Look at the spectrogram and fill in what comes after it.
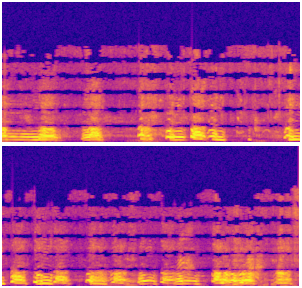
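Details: Catahoula pup Rooty and black and tan Coonhound Shelby, both eight months old, penned with pigs in the afternoon; quick overlapping barks and yips with a brief howled tone, dense and excited throughout.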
